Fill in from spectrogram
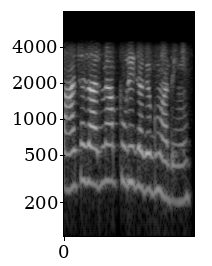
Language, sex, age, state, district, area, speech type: Hindi, female, 18-30, Madhya Pradesh, Chhindwara, urban, conversation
